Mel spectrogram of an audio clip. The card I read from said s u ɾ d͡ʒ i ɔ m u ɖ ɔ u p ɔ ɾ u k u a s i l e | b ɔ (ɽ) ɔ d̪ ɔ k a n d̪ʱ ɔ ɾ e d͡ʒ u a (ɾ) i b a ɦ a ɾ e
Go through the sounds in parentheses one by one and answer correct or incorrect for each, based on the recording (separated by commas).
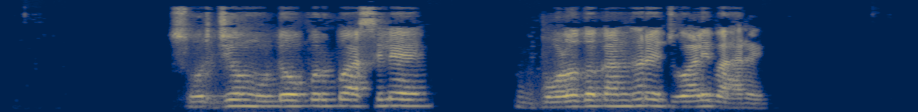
incorrect, incorrect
